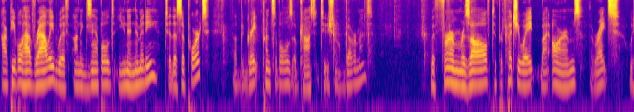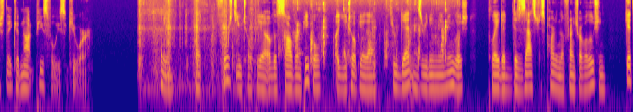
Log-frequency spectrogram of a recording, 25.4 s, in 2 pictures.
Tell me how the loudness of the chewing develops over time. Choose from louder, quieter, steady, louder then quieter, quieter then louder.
quieter.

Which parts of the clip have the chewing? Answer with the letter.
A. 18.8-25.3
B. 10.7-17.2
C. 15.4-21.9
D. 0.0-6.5
C.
